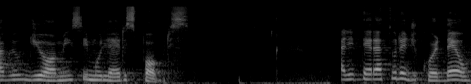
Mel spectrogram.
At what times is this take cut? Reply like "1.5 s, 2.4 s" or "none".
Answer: 3.3 s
